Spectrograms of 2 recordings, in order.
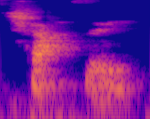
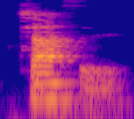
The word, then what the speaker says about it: chassis: Check out his chassis. Chassis? The classy chassis. You mean chassis, right? That's what I said. You said chassis. It's CH. Yeah. But you pronounce it sha. Like le sha. Or la sha.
